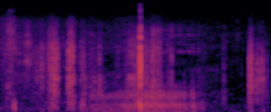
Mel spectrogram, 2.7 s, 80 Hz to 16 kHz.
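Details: Old deaf female dog, 16 years old, sound asleep indoors and snoring; soft ragged rumbling breaths with a fluttering rattle, one sharp click midway, quiet overall.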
